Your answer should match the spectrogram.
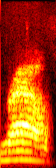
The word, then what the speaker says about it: growl: And the first AP that had growl in them, James Jacobs, his intro to it said growl rhymes with bow.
